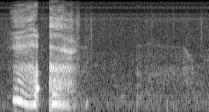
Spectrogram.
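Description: A cat meowing twice in quick succession, each call about half a second long and falling in pitch.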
